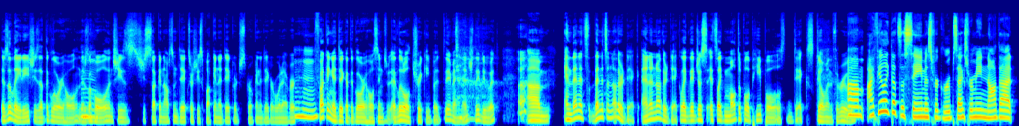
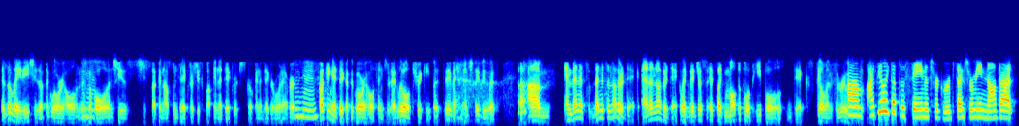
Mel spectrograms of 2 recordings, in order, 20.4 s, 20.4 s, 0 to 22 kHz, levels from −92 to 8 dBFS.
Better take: first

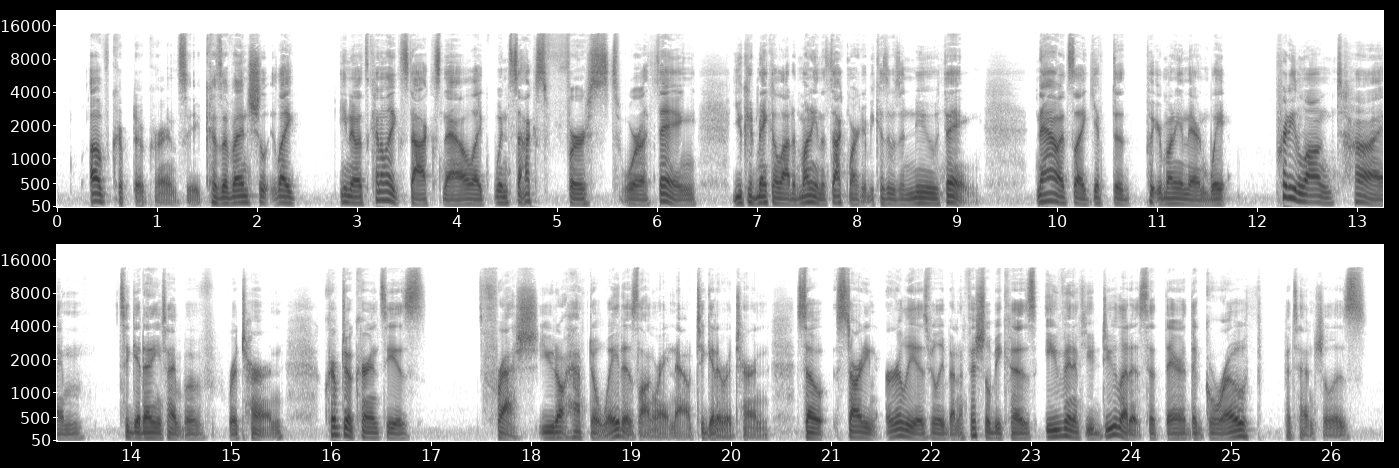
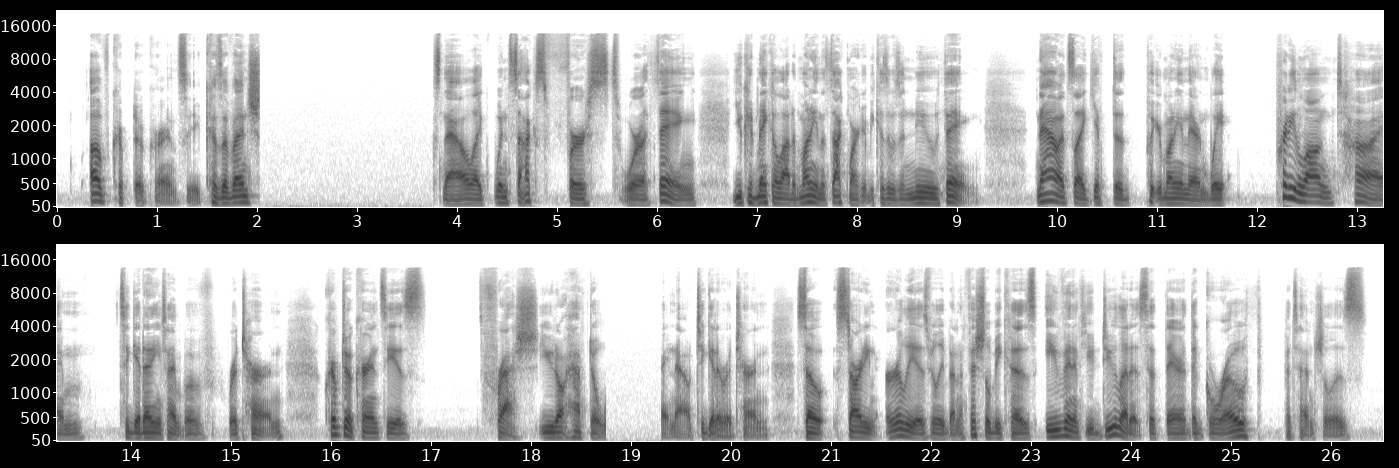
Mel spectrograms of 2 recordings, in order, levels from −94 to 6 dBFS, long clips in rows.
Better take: first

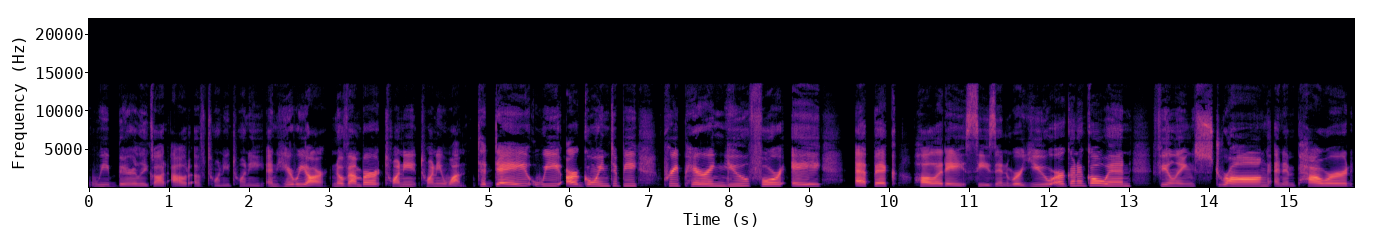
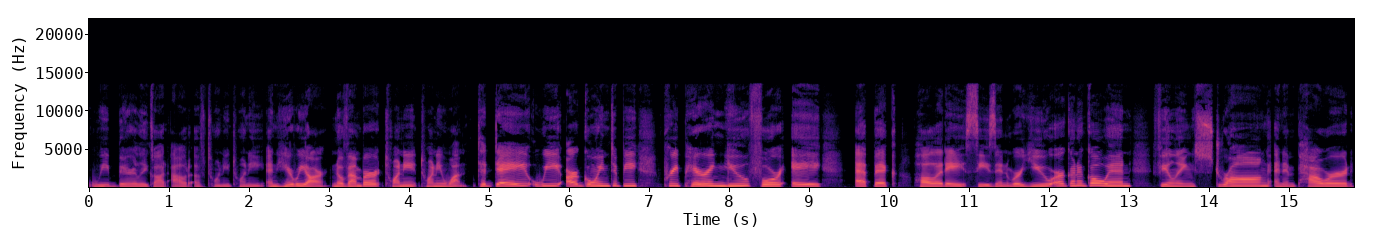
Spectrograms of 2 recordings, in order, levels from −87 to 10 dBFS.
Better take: second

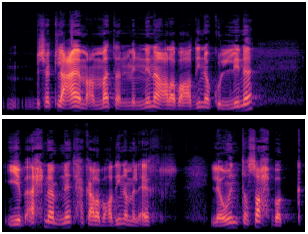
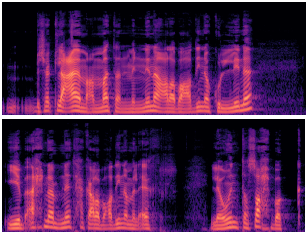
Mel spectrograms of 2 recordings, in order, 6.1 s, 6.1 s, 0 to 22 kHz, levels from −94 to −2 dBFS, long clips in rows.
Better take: second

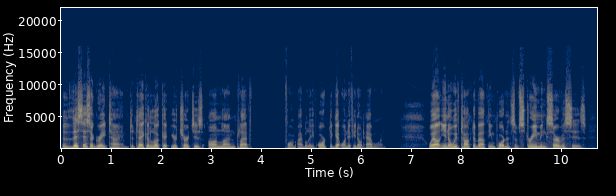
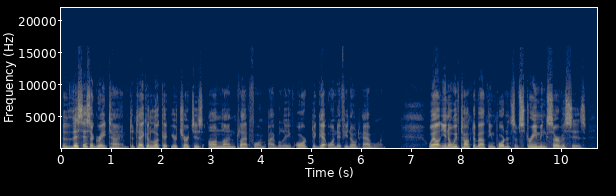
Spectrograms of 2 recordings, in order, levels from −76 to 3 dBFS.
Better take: second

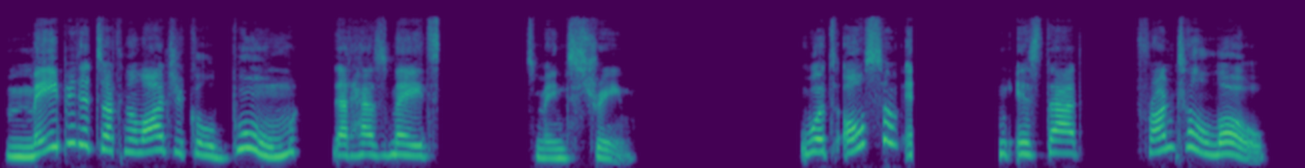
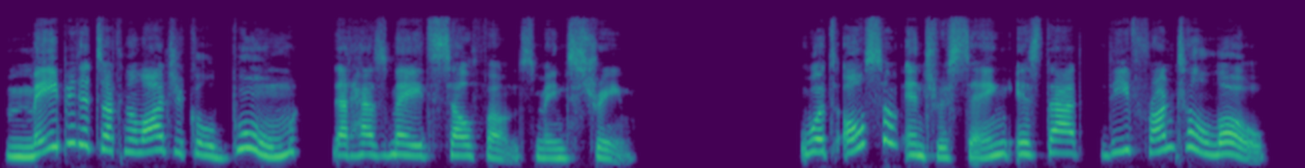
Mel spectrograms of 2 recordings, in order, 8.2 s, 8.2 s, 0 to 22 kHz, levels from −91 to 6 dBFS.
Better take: second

